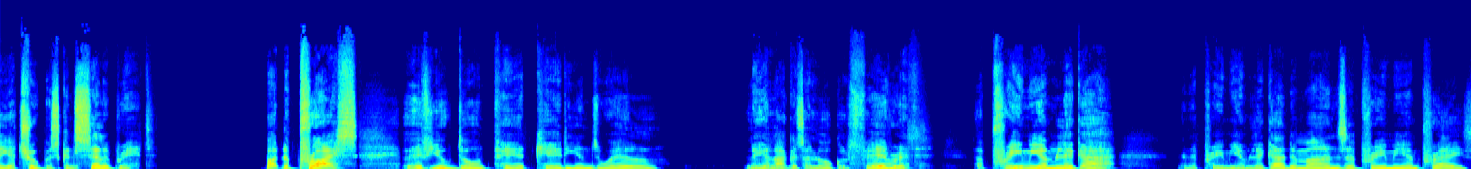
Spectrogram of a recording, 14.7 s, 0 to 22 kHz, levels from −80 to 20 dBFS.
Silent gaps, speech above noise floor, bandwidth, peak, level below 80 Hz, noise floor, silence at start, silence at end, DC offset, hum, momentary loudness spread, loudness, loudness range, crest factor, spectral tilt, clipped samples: none; 60 dB; 18.5 kHz; -2 dBFS; -60 dBFS; -84 dBFS; 0 s; 0 s; under 0.1%; none; 14 LU; -23 LUFS; 6 LU; 22 dB; -4 dB/octave; under 0.1%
